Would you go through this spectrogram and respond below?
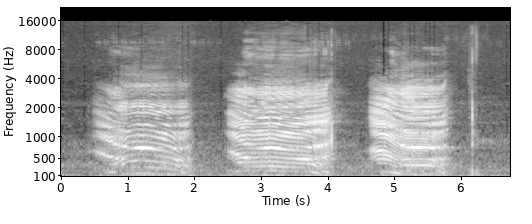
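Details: Red deer stag roaring during the rut in forest at dusk, observed by a hunter who did not shoot it; three long, hoarse, harmonic-rich bellows, each about one and a half seconds, separated by short pauses.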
